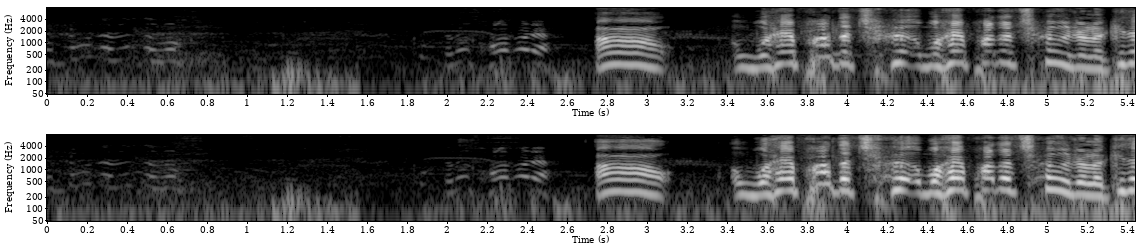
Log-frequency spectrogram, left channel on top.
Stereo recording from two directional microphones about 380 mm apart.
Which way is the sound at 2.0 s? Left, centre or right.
Centre.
